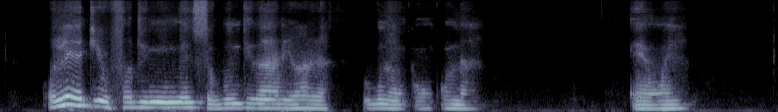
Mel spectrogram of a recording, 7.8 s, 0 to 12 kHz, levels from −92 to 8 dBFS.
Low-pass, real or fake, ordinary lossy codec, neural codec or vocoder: 10.8 kHz; fake; Opus, 16 kbps; codec, 44.1 kHz, 2.6 kbps, DAC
